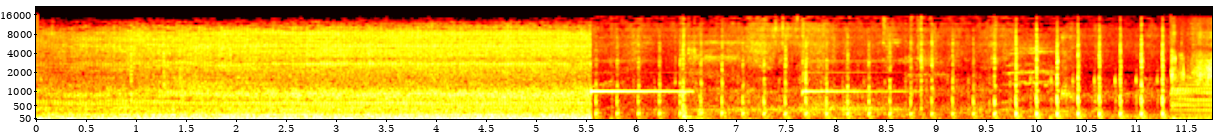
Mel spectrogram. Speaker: صوت مزعج بيصدر من طابلوه السيارة عند تشغيل المكيف. الصوت ده غالبا بيظهر لما تشغل السرعة التانية أو التالتة أو الرابعة من مروحة المكيف، وفي بعض الأحيان التانية بيظهر لما تمشي على طرق مكسرة ومطبات.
